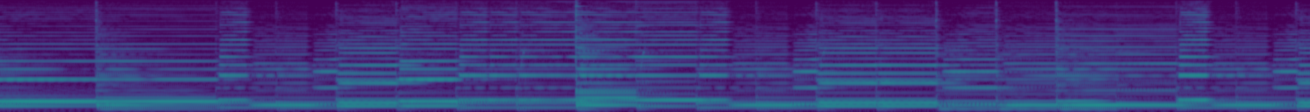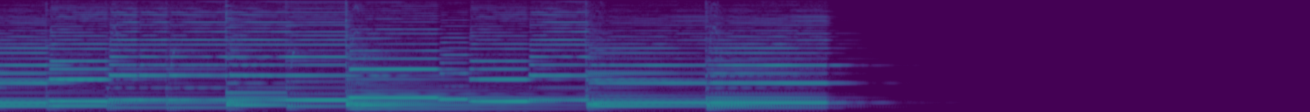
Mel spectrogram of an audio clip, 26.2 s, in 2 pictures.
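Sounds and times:
guitar in a duet: 0.0 - 22.0
clarinet in a duet: 0.0 - 22.1.

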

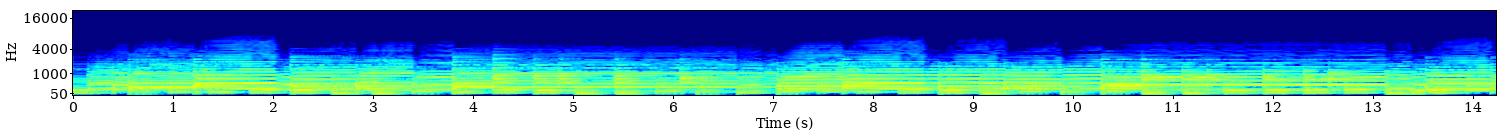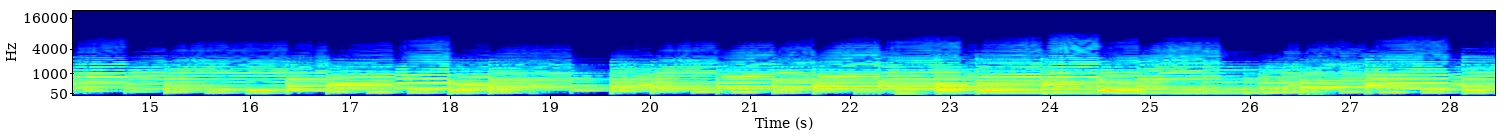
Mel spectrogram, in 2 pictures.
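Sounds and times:
trombone: 0.1 - 28.4.

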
